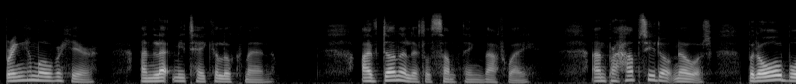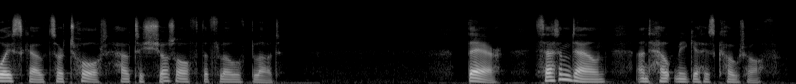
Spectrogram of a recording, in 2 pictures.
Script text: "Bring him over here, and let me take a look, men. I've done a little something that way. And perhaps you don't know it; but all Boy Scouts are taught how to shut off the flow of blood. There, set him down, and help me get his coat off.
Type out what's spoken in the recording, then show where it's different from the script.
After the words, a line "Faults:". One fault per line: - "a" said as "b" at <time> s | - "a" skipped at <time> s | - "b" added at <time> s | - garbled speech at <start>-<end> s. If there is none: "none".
"Bring him over here, and let me take a look, men. I've done a little something that way. And perhaps you don't know it; but all Boy Scouts are taught how to shut off the flow of blood. There, set him down, and help me get his coat off.
Faults:
none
